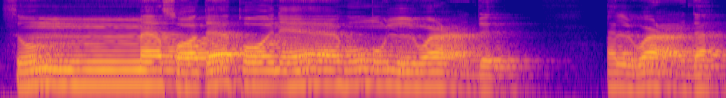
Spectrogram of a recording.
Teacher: ആയിന് ഹൽഖിയായ അക്ഷരമാണ്, ശ്രദ്ധിക്കണം. തൊണ്ടയുടെ മധ്യമാണല്ലോ അതിൻ്റെ മഖ്റജ്.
